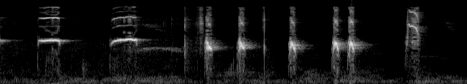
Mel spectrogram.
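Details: Greater green leafbird in 'gacor' full-fill song for a 'pancingan' lure: two pure whistles, then a string of sharp, harsh chips in irregular bursts.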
